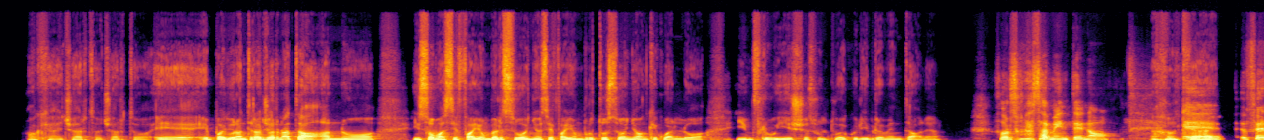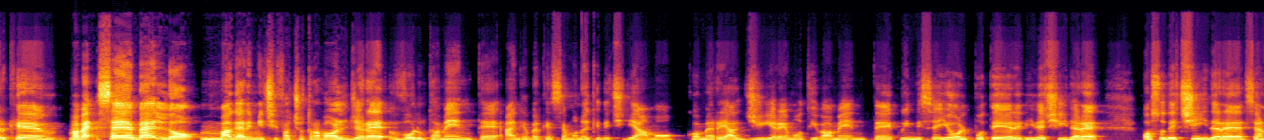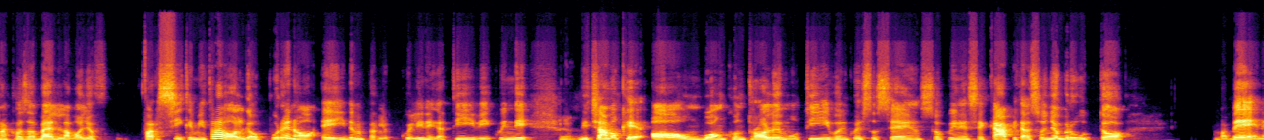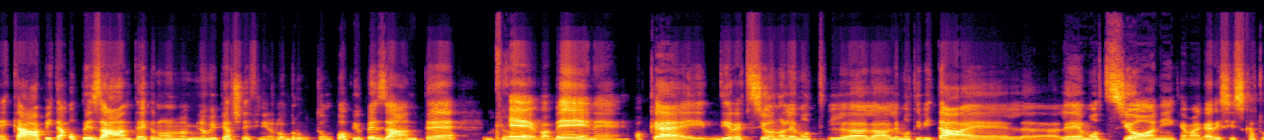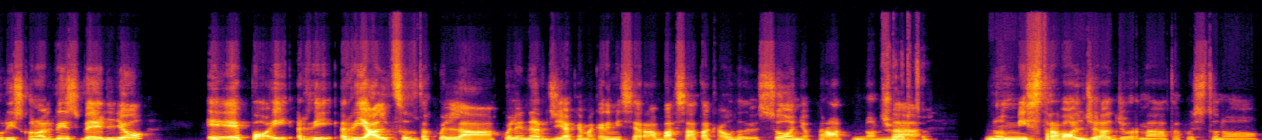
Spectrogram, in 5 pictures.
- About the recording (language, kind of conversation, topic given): Italian, podcast, Che ruolo ha il sonno nel tuo equilibrio mentale?
- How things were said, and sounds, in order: laughing while speaking: "Fortunatamente"; laughing while speaking: "Okay"; "perché" said as "ferché"; other background noise; "Okay" said as "mkey"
